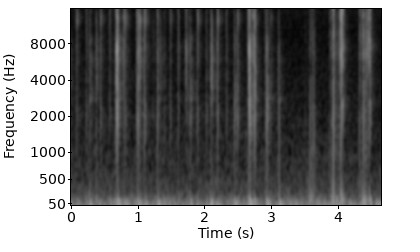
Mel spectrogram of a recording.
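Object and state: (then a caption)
Acrylic nails tapped nail on nail. Long, decorated acrylic press-on nails, small hard hollow shells on the fingertips, are tapped and clicked against each other, nail on nail, close in front of the microphone. A quick run of sharp, bright, dry clicks rings almost not at all. Toward the end, the clicks blur into a few denser scratchy rasps.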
